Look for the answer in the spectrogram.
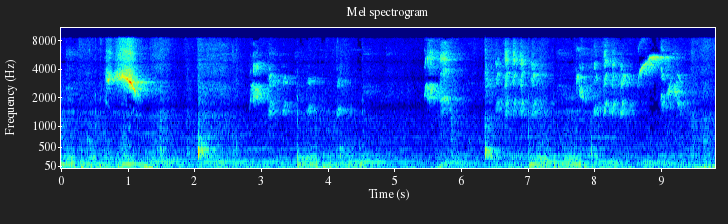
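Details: White-rumped shama song made of varied whistled and chattering phrases, some swooping, delivered in separate bursts with short pauses between them, over a quiet low hum.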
